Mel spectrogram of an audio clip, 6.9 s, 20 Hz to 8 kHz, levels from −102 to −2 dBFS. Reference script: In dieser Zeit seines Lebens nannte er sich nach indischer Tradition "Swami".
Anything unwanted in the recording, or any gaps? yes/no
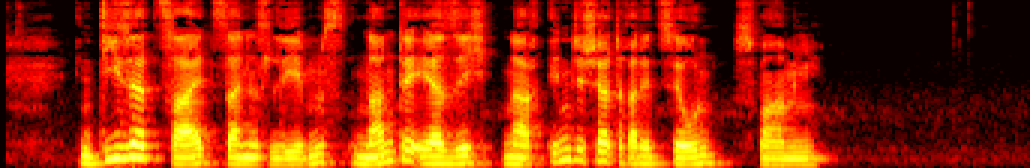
no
